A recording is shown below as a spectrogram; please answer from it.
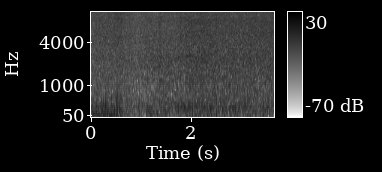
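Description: Ocean waves surge and break steadily on a beach with a dog nearby, a continuous loud wash of surf mixed with gusty wind buffeting the microphone, no voices.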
